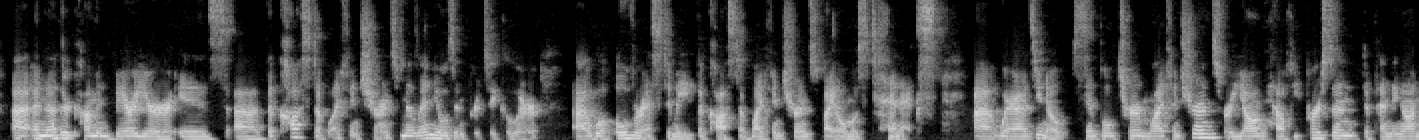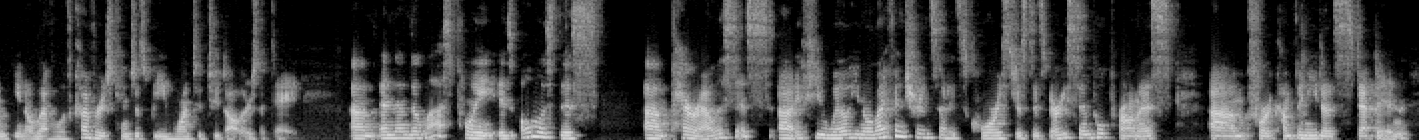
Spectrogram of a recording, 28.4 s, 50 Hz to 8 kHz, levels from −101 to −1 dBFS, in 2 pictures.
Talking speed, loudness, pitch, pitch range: 185 wpm, -21 LUFS, 155 Hz, 145-180 Hz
